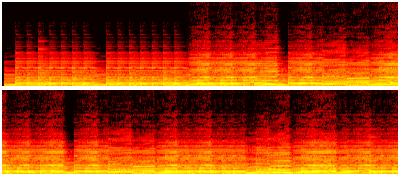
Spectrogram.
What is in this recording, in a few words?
viola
